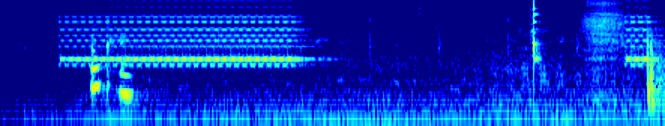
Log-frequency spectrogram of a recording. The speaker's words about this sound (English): And then the phone rings, and Josh, this is what we hear.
